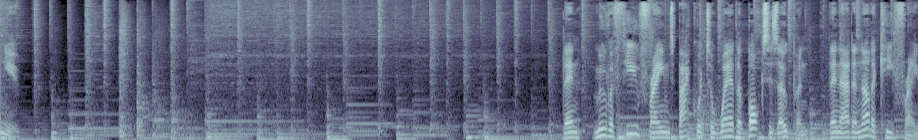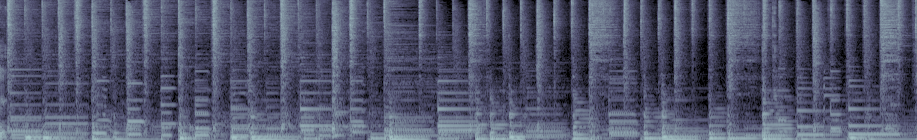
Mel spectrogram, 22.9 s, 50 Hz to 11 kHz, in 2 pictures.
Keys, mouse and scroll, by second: 0.4-3.6 right drag, 4.8-8.0 drag, 8.0-8.7 scroll down 3, 8.7-10.2 shift+middle drag, 10.2 g, 17.4-20.2 right drag, 20.2-21.4 drag, 21.4 space.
